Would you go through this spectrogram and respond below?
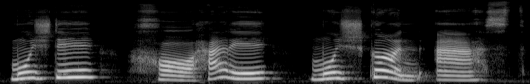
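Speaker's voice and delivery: slow and clear; slow dictation. Shown as a demonstration. Teacher dictating the next sentence. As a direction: read the sentence slowly to be written. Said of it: "جملهٔ بعد رو گوش کن".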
